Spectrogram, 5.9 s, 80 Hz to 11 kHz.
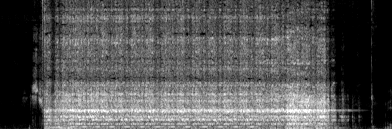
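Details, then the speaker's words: Old 90hp Johnson two-stroke outboard on a 1987 Crestliner, sat about a year, fresh plugs: rough buzzing catch on starting spray, runs unevenly a few seconds then dies; hard starting, carbs and fuel lines due for cleaning. "yeah the carbs are going to be taken off and the fuel lines are all gonna need to be cleaned out"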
